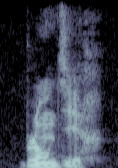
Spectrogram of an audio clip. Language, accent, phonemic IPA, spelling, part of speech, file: French, France, /blɔ̃.diʁ/, blondir, verb, LL-Q150 (fra)-blondir.wav
- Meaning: 1. to dye blond 2. to brown (cook slightly to give some color)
